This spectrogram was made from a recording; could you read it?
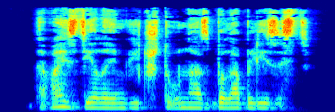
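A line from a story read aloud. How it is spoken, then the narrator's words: Conspiratorial whisper. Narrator (Russian): вдруг предложил, заговорщически зашептав мне на ухо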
